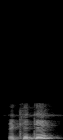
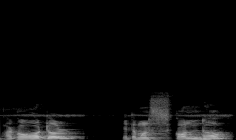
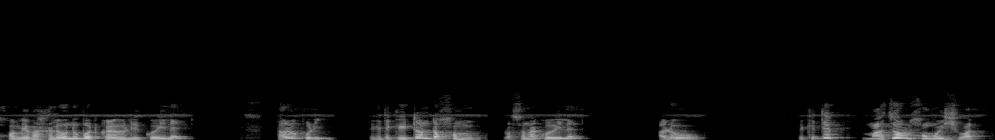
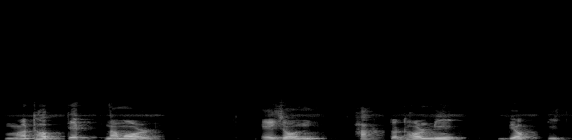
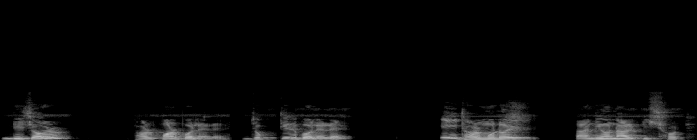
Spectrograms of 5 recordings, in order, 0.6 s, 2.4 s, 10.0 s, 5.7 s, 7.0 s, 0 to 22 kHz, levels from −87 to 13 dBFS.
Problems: none marked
